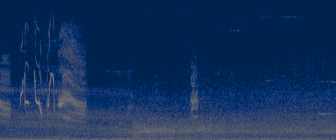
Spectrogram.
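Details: Long-tailed meadowlark in countryside fields on the edge of Santiago, Chile, facing the snowy Sierra de Ramón in winter: a short burst of high, sliding whistled notes, then steady low wind and traffic-like rumble.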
